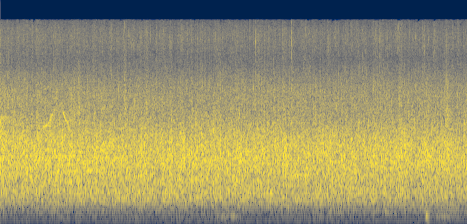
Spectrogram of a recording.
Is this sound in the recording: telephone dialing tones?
no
